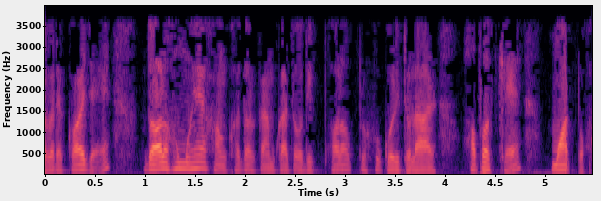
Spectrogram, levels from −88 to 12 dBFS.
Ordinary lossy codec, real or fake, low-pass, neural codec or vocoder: none; real; 3.6 kHz; none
